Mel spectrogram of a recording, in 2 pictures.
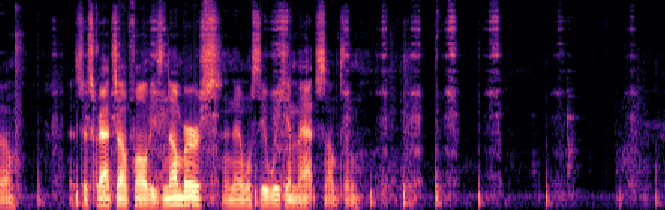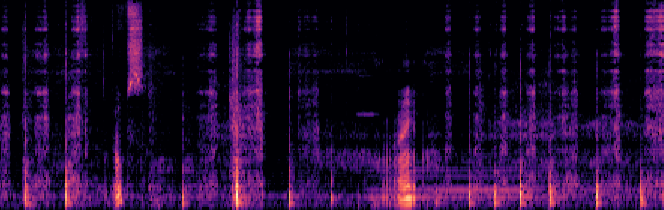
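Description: A plastic scraper scratches rapidly across a paper card.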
